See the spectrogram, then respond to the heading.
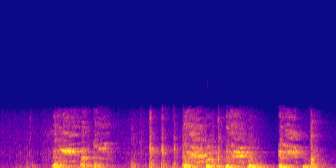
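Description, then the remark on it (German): A fairly loud fit of coughing: several harsh, rasping coughs come in quick irregular bursts, with no talking around them. “Ja, mit dem Husten will ich jetzt auch eine Kippe, du.”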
